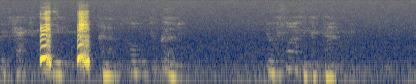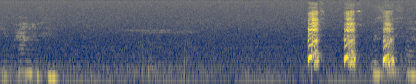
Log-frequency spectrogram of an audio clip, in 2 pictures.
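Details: Sharp, abrupt hiccups in runs of two and three about half a second apart, with television talk in the background: hiccups.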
